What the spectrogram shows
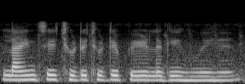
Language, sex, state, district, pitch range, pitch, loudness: Hindi, female, Uttar Pradesh, Lucknow, 195-215 Hz, 205 Hz, -16 LUFS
